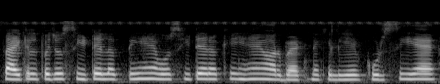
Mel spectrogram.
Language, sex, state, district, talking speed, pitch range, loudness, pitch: Hindi, female, Haryana, Jhajjar, 220 wpm, 230-250 Hz, -18 LUFS, 245 Hz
